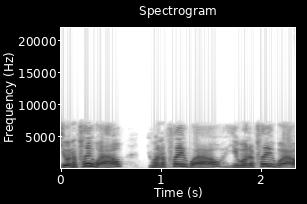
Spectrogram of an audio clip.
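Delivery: put-on annoying, pestering, repetitive little-kid voice. Retelling asking everyone to play WoW, imitating an annoying little kid. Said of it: "I feel like that really annoying little kid".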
